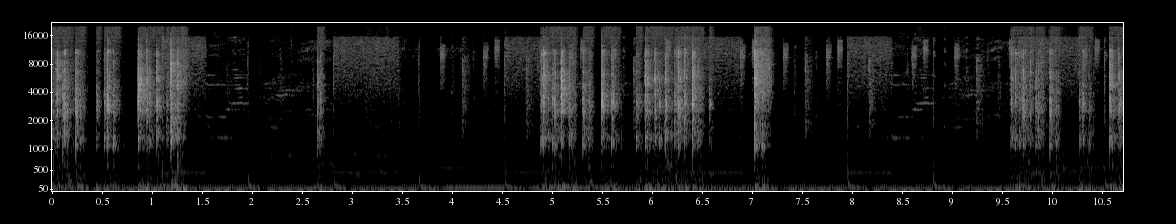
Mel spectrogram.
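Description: Rapid bursts of computer keyboard typing during Unreal Engine 5 game development work, clattering keys in quick irregular runs separated by short pauses, steady and close throughout.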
